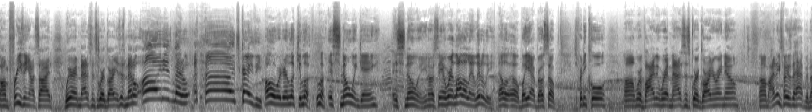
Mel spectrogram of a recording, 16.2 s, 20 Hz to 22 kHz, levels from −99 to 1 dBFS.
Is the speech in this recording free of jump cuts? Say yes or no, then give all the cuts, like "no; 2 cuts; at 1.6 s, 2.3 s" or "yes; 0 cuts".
no; 4 cuts; at 5.2 s, 6.5 s, 7.7 s, 9.8 s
